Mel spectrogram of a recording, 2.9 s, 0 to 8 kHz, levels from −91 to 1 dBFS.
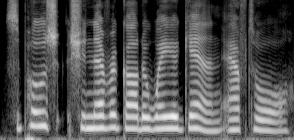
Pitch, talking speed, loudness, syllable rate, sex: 245 Hz, 165 wpm, -16 LUFS, 5.1 syllables/s, female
